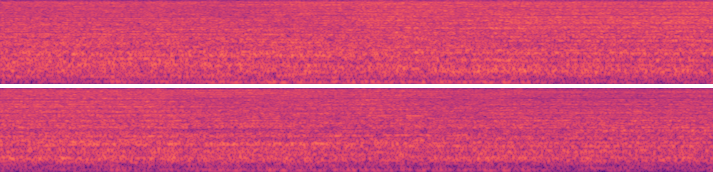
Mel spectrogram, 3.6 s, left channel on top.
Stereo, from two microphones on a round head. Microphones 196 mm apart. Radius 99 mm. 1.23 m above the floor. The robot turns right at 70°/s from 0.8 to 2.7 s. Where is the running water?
30° right, 1.3 m; by 3.6 s 105° left, 1.3 m.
